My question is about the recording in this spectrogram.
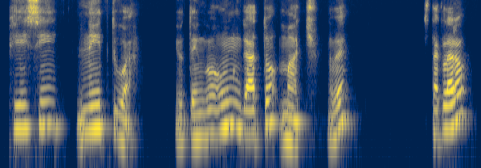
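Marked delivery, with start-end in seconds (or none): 0.1-1.7 pisinitua drawn out slowly, syllable by syllable; slow model word. Shown as a demonstration. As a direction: spell out pisinitua slowly for the class. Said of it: "Entonces yo digo".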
